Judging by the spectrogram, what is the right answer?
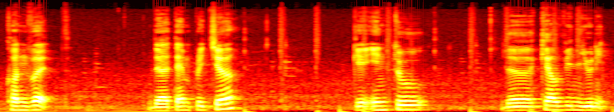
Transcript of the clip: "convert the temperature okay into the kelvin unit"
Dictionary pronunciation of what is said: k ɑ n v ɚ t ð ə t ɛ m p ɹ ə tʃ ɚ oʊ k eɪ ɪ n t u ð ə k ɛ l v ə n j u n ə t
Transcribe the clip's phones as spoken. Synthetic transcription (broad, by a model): k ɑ n v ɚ t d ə t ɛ m p ɹ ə tʃ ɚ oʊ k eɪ ɪ n t u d ə k ɛ l v ə n j u n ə t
